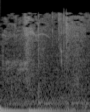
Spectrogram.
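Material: Nothing is struck.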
